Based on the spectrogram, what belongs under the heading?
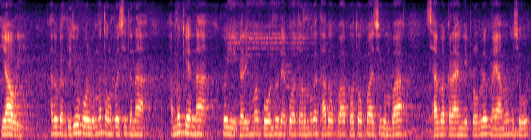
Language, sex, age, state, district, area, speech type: Manipuri, male, 60+, Manipur, Thoubal, rural, spontaneous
